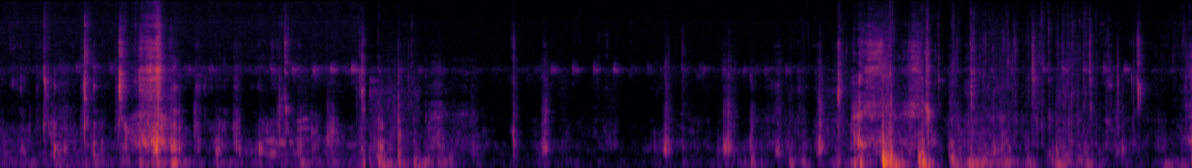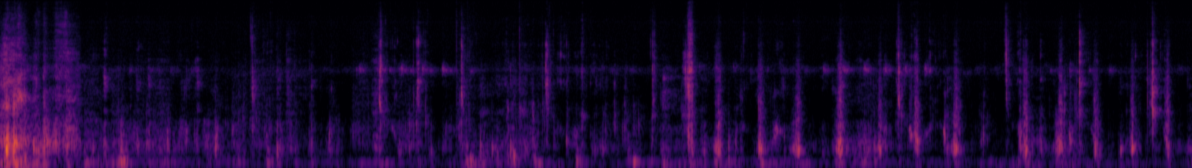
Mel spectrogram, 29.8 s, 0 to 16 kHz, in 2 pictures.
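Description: Close-up chewing and biting of a person eating mutton innards curry and rice by hand: wet smacking chews and small clicks throughout, with louder bites about 2, 11 and 15 seconds in.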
